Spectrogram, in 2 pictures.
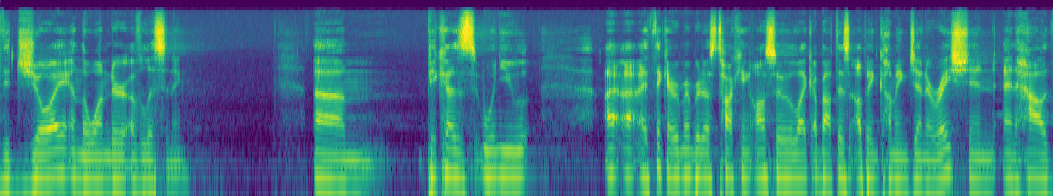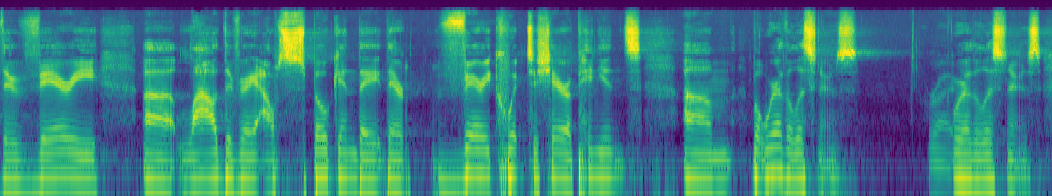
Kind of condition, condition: setting, large echoing room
